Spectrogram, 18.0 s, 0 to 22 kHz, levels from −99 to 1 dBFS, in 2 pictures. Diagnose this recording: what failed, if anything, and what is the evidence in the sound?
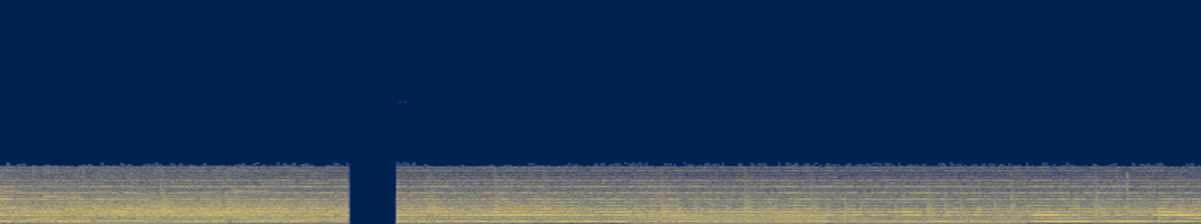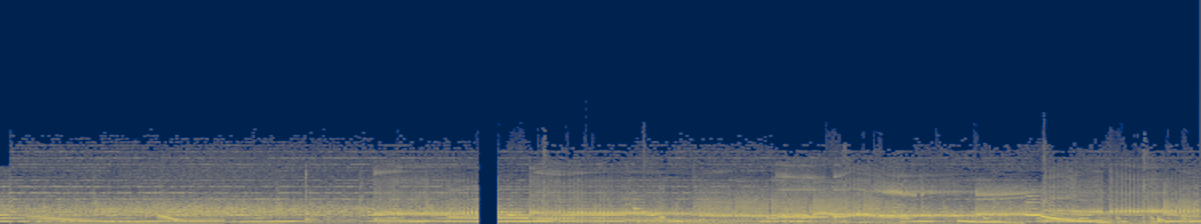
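Input stage, likely an input switched to a poorer device: until 9.09 s the band stops near 5.6 kHz, noise sits roughly 35 dB down, and level jumps about 5 dB without a gap.

Broadcast reception, digital broadcast dropout: muting with 3 ms fades at 2.62–2.98 s (360 ms) and 12.60–12.75 s (144 ms), consistent with whole failed frames of about 24 ms.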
